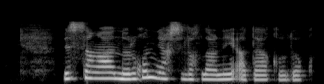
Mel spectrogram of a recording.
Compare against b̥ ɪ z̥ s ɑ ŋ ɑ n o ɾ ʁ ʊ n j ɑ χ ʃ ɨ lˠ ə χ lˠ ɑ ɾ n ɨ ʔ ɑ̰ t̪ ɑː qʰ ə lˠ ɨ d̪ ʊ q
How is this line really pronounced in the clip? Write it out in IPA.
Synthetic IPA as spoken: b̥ ɪ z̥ s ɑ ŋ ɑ n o ɾ ʁ ʊ n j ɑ χ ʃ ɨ lˠ ə χ lˠ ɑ ɾ n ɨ ʔ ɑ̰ t̪ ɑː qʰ ə lˠ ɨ d̪ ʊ q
